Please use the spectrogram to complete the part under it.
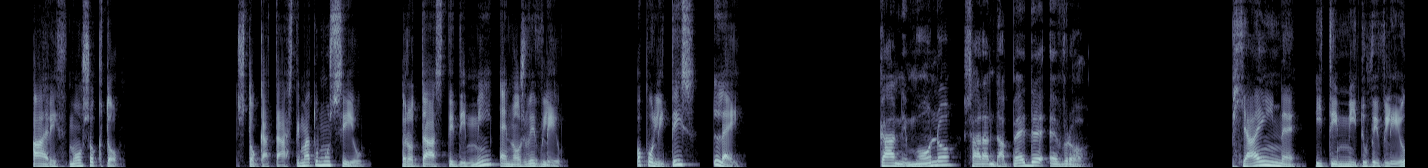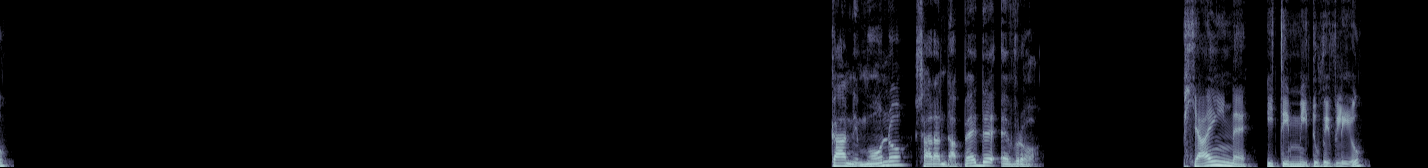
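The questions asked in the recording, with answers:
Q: Ποια είναι η τιμή του βιβλίου?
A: 45 ευρώ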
